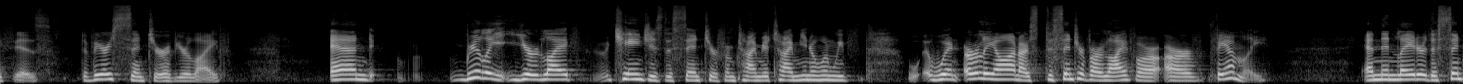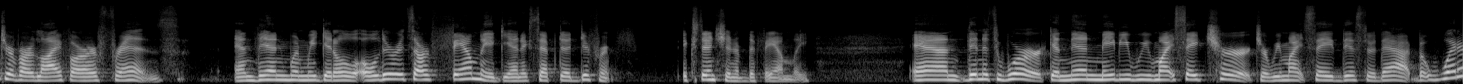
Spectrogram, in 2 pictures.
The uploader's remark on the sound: Reformation Sunday message delivered during the Contemporary Worship service.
